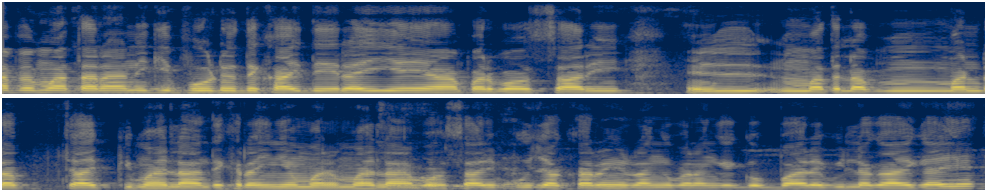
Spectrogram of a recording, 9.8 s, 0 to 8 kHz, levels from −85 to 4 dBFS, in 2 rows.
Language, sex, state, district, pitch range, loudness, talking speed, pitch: Hindi, male, Chhattisgarh, Bilaspur, 155-165 Hz, -15 LUFS, 205 wpm, 155 Hz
